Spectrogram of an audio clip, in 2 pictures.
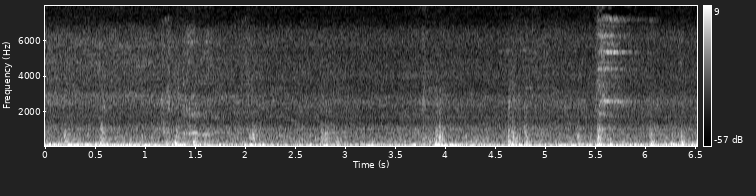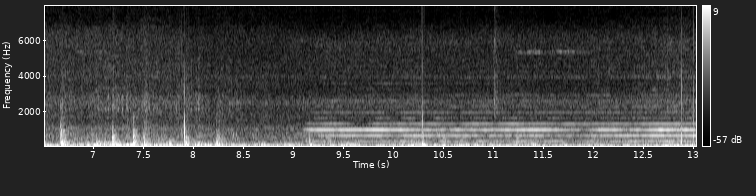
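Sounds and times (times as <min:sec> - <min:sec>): train coach rumbling: 0:00.0 - 0:13.0
wheels clacking over rail joints: 0:00.1 - 0:08.7.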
